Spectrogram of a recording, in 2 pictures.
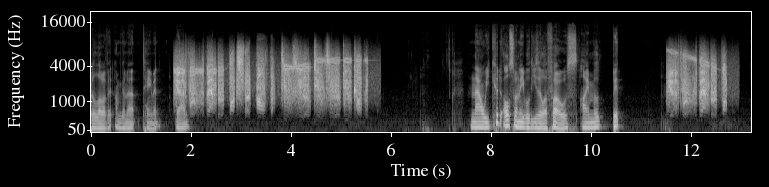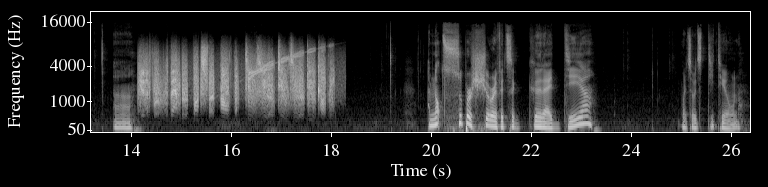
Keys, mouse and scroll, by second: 1.4 space, 2.6-5.0 drag, 5.6 space, 6.6 click, 7.0 click, 10.1 click, 11.3 space, 12.7 space, 13.2 click, 13.9 space, 16.4 click, 19.0 space, 23.8 click, 24.7 click, 25.6 click.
